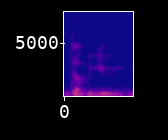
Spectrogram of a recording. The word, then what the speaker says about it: Wunjo: It's spelled W-U-N-J-O, but it's pronounced Wunjo in the Elder Futhark.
